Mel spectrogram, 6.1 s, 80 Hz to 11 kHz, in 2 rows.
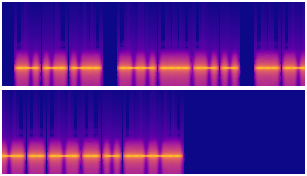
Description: Morse code, heard as a keyed tone, about 34 wpm, 700 Hz. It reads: AND WHAT SPIRIT?
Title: Sentences from Top 1400 Words 35wpm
